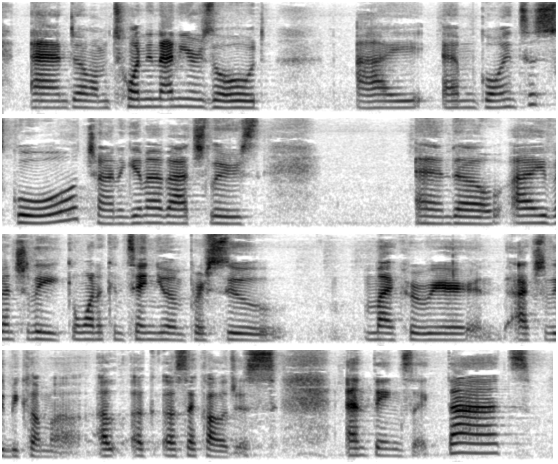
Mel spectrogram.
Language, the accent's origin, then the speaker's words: English; Miami, Florida, United States; I'm from Miami, Florida, 305.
